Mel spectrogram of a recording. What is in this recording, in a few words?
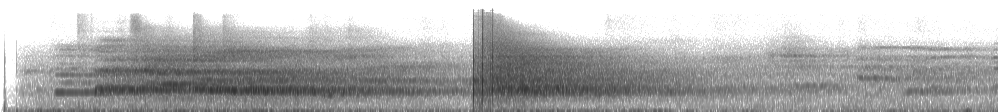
tennis match outdoors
